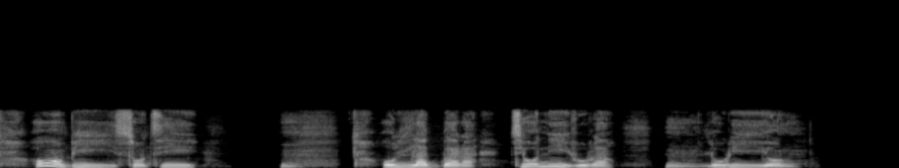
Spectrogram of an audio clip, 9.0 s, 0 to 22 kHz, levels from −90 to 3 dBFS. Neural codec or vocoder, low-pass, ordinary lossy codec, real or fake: none; none; none; real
